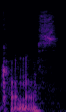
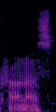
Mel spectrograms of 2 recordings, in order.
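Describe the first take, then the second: First: No r sound follows the first k sound. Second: An r sound follows the first k sound. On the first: The speaker calls it wrong. "but I've always said Konos" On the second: The speaker calls it right. "I think it's actually Kronos"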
